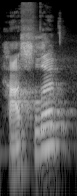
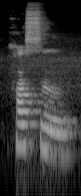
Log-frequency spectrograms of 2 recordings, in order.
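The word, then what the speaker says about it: HaSeul: Hassler? Change? What? Someone is clarifying how to say the name. Hassler? Hustle.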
